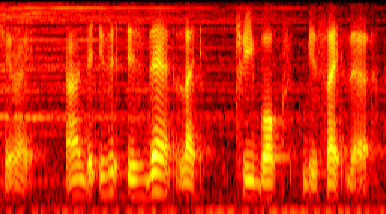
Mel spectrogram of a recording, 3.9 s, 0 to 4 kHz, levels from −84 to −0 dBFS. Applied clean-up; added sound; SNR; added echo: none; Crash cymbal; 17 dB; none.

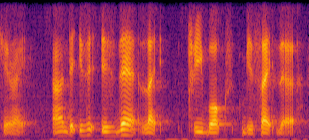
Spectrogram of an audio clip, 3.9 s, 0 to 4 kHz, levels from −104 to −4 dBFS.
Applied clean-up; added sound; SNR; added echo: none; none; none; none.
